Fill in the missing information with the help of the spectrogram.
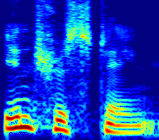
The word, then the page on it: interesting: American English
